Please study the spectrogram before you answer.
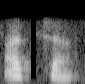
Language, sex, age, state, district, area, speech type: Bengali, female, 18-30, West Bengal, Malda, rural, conversation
